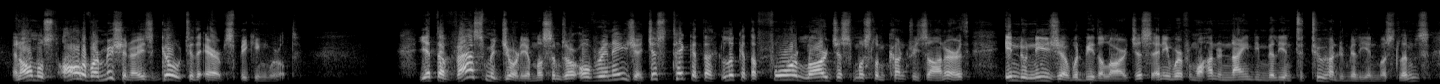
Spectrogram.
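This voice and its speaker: A man speaks with an American accent. He talks very fast. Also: dry, close sound with no echo. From India (American missionary school in the Himalayas). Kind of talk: lecture to a church audience.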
